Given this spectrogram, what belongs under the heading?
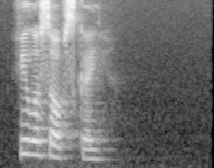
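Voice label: "философскӧй", Komi, female; kpv audio dict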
